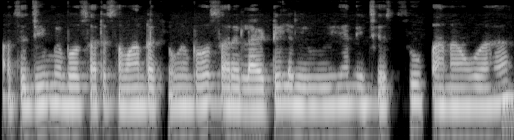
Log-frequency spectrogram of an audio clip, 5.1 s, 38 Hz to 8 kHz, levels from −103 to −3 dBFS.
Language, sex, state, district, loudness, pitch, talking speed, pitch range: Hindi, male, Uttar Pradesh, Hamirpur, -27 LUFS, 145 Hz, 245 wpm, 140-150 Hz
